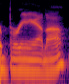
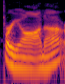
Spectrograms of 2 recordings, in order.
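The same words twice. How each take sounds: First: Brianna said bree-AN-uh; short-A Brianna. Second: Brianna said bree-AH-nuh; broad-A Brianna. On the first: Streamer offers another reading, Brianna as bree-AN-uh. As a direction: say Brianna with the "a" of "cat". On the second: Streamer tries a viewer's name, Brianna as bree-AH-nuh. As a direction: say Brianna with an "ah" in the middle. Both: Shown as a demonstration. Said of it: "Not sure how you pronounce it".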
